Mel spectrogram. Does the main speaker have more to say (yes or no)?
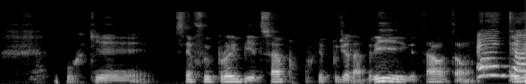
no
